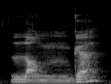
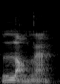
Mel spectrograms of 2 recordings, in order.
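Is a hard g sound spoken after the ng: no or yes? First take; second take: yes; no. First: A hard g follows the ng sound. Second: The ng is not followed by a g. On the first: The speaker calls it right. "we don't keep the ng, but we go ng" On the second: The speaker calls it wrong. "We can't say stronger and longer"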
